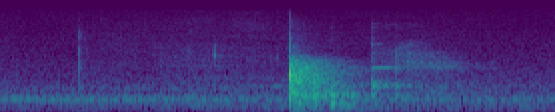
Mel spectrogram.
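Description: A small glass bowl clinks once against the Thermomix's metal mixing bowl about a second in, with a brief ringing decay and a lighter knock after it, as two egg yolks are tipped in. A few faint ticks come before it.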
